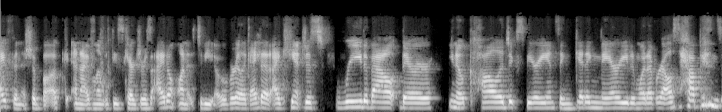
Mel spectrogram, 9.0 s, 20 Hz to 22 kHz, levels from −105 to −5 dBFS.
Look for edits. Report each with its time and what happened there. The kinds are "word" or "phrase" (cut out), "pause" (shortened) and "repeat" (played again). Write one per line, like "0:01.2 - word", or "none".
0:01.1 - word
0:03.2 - word
0:04.1 - pause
